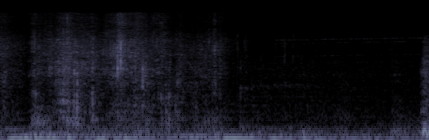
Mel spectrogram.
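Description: Packaging rustling and crinkling as a snack packet is handled and taken from a gift box: a run of short crackles that thins out toward the end.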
